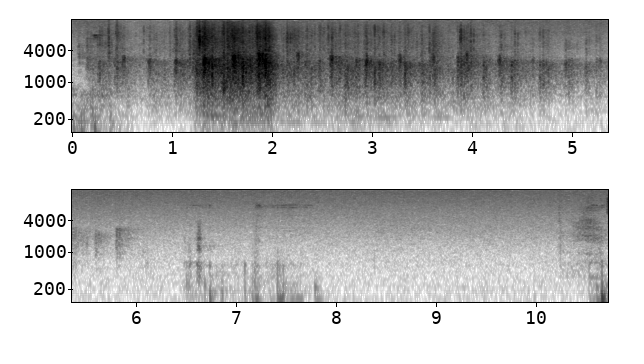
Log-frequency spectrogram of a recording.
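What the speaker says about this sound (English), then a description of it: "So a round of applause for them" A college Hispanic Heritage celebration audience gives applause for Hispanic professionals, a burst of clapping that swells and then fades over a few seconds into a quiet room with faint scattered sounds.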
